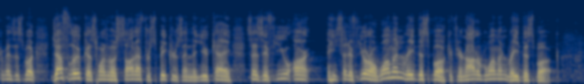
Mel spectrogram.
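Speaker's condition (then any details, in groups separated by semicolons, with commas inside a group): Cleft lip and palate; preaches publicly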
